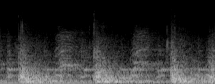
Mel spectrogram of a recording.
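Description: Japanese taiko ensemble striking barrel-shaped chu-daiko drums with bachi sticks in unison. Heavy strokes land roughly every three-quarters of a second, with lighter beats between, each ringing on.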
